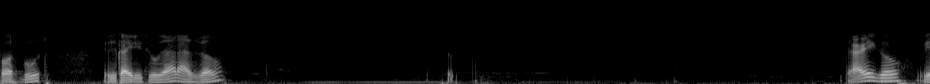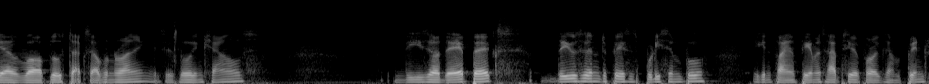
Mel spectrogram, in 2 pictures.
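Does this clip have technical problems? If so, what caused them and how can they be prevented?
No, there are no technical faults to report here, so nothing needs diagnosing or preventing.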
